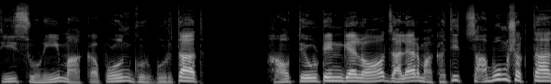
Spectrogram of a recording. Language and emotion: Goan Konkani, fearful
